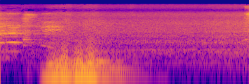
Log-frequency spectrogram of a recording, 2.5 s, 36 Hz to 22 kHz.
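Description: Music playing through a 5.1-channel MOSFET power amplifier cuts away while its knobs are turned, and about half a second in a deep bass boom from the woofer sounds for about a second before the sound drops low.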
